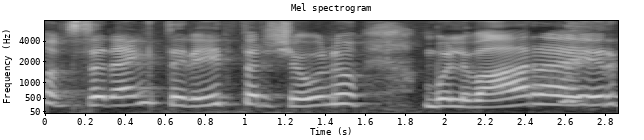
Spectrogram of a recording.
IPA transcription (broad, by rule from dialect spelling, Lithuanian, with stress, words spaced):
ɐpʲsʲɪˈrʲɛŋʲkʲtʲ ɪr ˈɛɪtʲ pʲɛr ˈʃʲɛʊlʲʊ bʊlʲˈʋɑːrɐ ɪr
